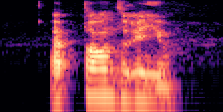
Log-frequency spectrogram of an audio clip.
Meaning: first-person plural conditional of appendre
- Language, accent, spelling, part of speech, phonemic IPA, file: French, Canada, appendrions, verb, /a.pɑ̃.dʁi.jɔ̃/, LL-Q150 (fra)-appendrions.wav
